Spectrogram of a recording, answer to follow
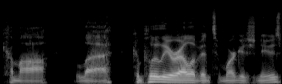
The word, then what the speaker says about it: Kamala: I just didn't know where the accent was because I've heard it said both ways, but it is Kamala, not Kamala.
